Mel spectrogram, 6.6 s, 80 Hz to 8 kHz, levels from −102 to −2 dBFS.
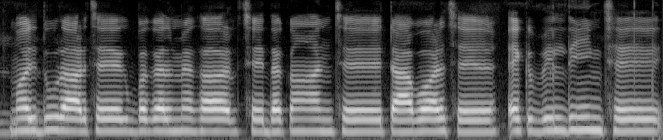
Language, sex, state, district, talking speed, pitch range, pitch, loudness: Maithili, female, Bihar, Saharsa, 125 wpm, 205-215 Hz, 210 Hz, -22 LUFS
